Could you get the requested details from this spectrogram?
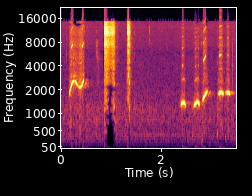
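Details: Male pet cockatiel whistling while flying: a wavering whistle, then loud rushing bursts, followed by a quick run of short clear whistled notes.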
